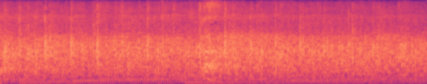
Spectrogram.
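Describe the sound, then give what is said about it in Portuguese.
An audience applauds Christ at the preacher's call, a dense wash of clapping hands holding at an even level throughout, with a brief voiced exclamation rising out of it midway. “Vamos aplaudir a Cristo, irmão, por esta obra gloriosa.”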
